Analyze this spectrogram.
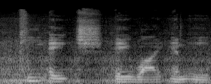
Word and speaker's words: Phayme: First name, last name Phayme, P-H-A-Y-M-E, pronounced Phayme.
